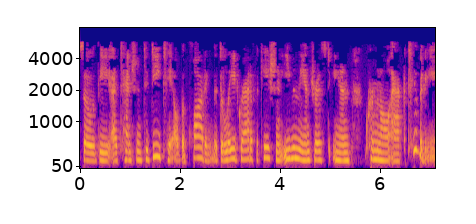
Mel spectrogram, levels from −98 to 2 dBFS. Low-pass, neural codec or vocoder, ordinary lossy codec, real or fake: 7.2 kHz; none; MP3, 24 kbps; real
